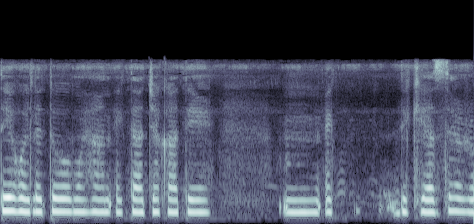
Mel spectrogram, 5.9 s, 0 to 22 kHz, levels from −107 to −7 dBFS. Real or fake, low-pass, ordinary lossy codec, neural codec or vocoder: real; 7.2 kHz; AAC, 32 kbps; none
